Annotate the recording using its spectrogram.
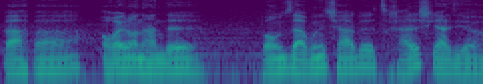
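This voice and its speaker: An actor playing a menacing, foul-tempered robber in an audio drama, barking orders and curses. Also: male voice, lowish voice, steady tone, a little hiss or hum, natural voice. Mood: sneering.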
